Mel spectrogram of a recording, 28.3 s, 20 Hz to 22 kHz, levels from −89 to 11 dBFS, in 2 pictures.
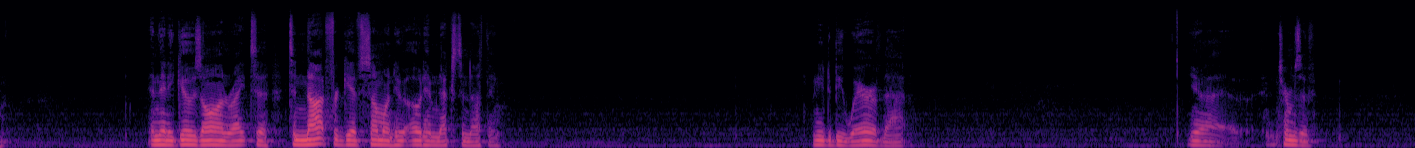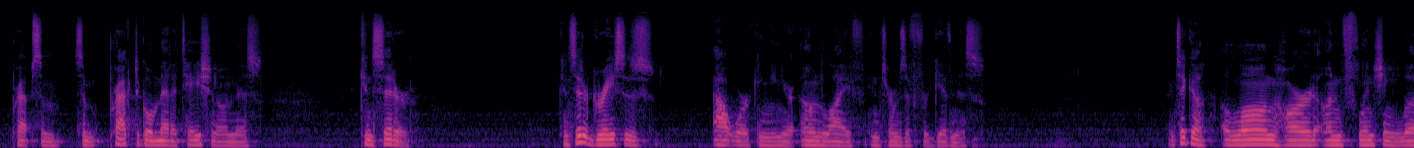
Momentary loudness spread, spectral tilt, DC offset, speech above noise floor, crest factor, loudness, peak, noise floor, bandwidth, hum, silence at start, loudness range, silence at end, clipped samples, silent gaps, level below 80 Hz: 16 LU; -6.5 dB/octave; under 0.1%; 34 dB; 22 dB; -35 LUFS; -14 dBFS; -68 dBFS; 15.5 kHz; none; 0 s; 12 LU; 0 s; under 0.1%; none; -74 dBFS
